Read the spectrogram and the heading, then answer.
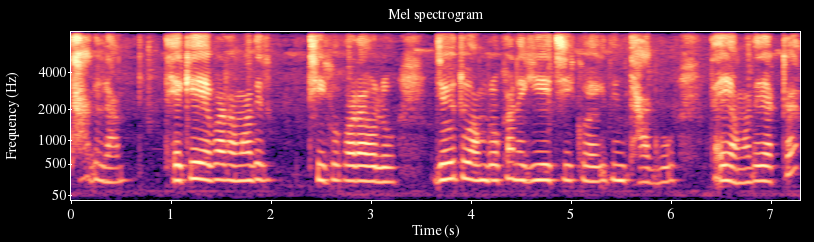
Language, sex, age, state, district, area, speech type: Bengali, female, 45-60, West Bengal, Howrah, urban, spontaneous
